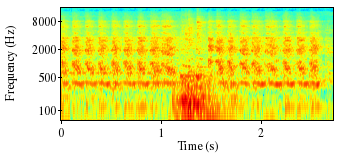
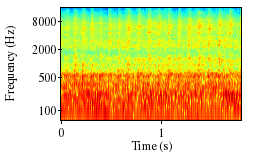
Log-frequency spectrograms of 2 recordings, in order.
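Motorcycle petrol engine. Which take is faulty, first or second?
first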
